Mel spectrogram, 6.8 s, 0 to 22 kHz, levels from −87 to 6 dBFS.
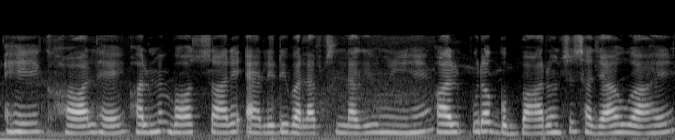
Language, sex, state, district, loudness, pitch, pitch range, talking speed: Hindi, male, Bihar, Gopalganj, -26 LUFS, 225 Hz, 210-235 Hz, 175 wpm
